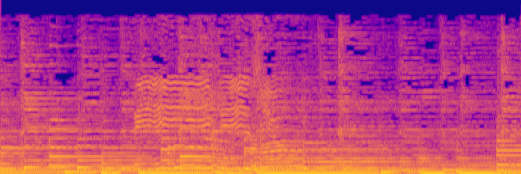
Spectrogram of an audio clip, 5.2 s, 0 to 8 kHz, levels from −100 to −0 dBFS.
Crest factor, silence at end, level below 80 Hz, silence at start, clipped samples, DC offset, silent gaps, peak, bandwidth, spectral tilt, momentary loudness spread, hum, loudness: 12 dB; 0 s; -20 dBFS; 0 s; under 0.1%; under 0.1%; none; -4 dBFS; 7.6 kHz; -7 dB/octave; 3 LU; none; -17 LUFS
